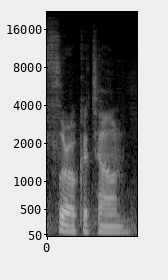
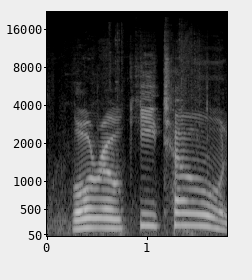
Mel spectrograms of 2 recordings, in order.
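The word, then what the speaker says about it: fluoroketone: Yeah, I also need fluorocetone. Fluoro ketone. I keep saying it wrong.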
